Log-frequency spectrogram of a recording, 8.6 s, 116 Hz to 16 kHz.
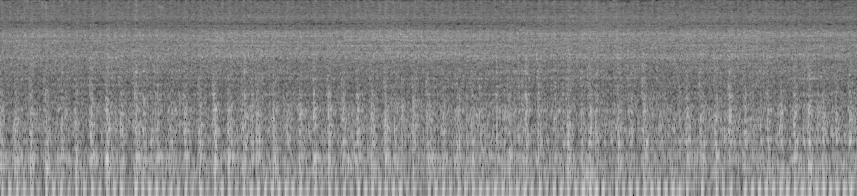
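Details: Honda CB190R idle carrying a quick, somewhat uneven rattle of about three beats a second over the engine note; abnormal engine noise, cause unclear.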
